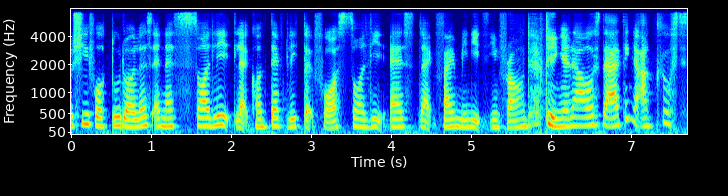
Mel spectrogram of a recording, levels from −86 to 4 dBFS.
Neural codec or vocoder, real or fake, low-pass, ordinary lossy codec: codec, 16 kHz, about 1 kbps, DyCAST, with the encoder's durations; fake; 7.2 kHz; none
